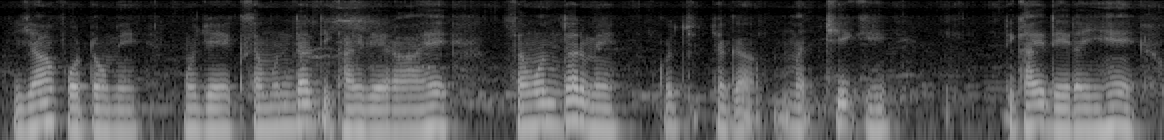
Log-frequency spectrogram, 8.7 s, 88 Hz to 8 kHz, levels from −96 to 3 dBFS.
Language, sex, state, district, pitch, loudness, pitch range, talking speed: Hindi, male, Bihar, Kishanganj, 125 Hz, -35 LUFS, 120-140 Hz, 135 wpm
